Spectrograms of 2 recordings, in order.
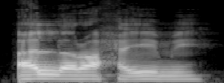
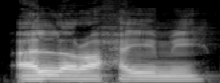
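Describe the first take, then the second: No difference in how they are said.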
